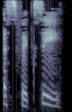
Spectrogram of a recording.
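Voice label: "asphyxy", English, British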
